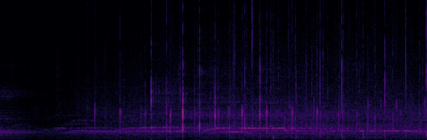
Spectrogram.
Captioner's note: audience clapping and cheering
